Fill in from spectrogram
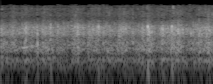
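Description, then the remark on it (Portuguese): A crowd claps for Jesus of Nazareth, a steady, dense wash of many overlapping hand claps with a bright, crackling texture, holding at an even loudness throughout with no voices standing out. “Aplauda ele, portanto, está na nossa mão.”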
